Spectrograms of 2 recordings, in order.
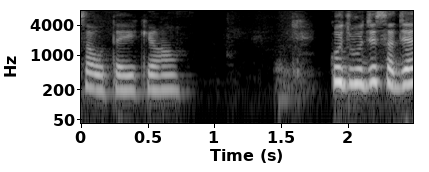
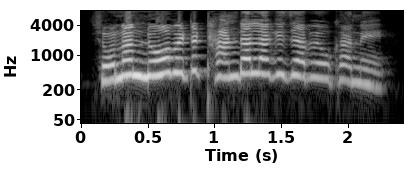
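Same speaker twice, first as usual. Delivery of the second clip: loud warning; 7 semitones higher, 7 dB louder than usual. Real, not acted. Mother warning toddler she will get cold there, loud high call. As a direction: pull her back before she gets cold.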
